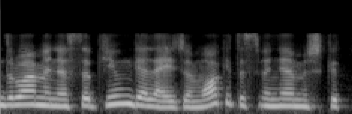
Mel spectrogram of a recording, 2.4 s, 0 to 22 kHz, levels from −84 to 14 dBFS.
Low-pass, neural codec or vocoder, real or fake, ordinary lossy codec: 7.2 kHz; codec, 16 kHz, 0.7 kbps, FocalCodec; fake; AAC, 96 kbps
